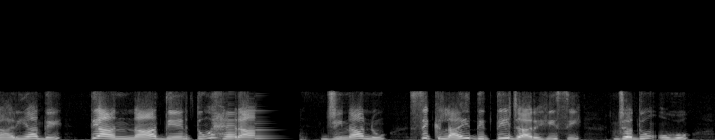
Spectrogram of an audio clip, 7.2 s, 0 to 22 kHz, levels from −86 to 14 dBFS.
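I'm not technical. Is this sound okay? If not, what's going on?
No. Two short bursts of packet loss hit at 2.30 to 2.38 s and 2.50 to 2.58 s. Each time a small piece of the call never arrived, so the speech is briefly stretched into a held buzz or hiss that fades, and the next bit jumps ahead, skipping about 60 ms.

Right after, from 2.58 to 3.03 s, comes what is likely a long network dropout. Unlike the short bursts, the fill-in sound runs on and dies away into silence for the last part, and speech resumes at "ਜਿਨ੍ਹਾਂ ਨੂੰ" with almost half a second missing.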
